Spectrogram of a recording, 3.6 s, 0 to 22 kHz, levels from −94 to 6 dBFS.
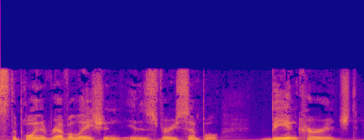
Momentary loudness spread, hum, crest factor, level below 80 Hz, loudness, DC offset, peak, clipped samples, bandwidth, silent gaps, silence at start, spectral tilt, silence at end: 9 LU; none; 18 dB; -52 dBFS; -24 LUFS; under 0.1%; -6 dBFS; under 0.1%; 11.5 kHz; none; 0 s; -4.5 dB/octave; 0.05 s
